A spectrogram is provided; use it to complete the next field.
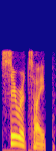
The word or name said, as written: serotype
